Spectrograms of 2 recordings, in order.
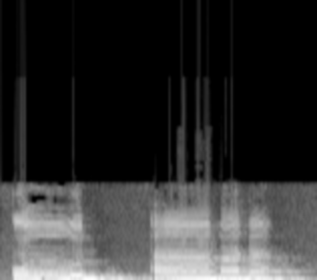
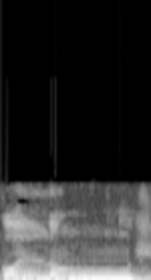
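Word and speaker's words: كُلٌّ آمَنَ: Nah, di sini ketika nun sukun atau tanwin bertemu dengan hamzah, bacanya harus jelas. Kullun amana. Nggak boleh kullung atau kullun. Nah, itu nggak boleh.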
